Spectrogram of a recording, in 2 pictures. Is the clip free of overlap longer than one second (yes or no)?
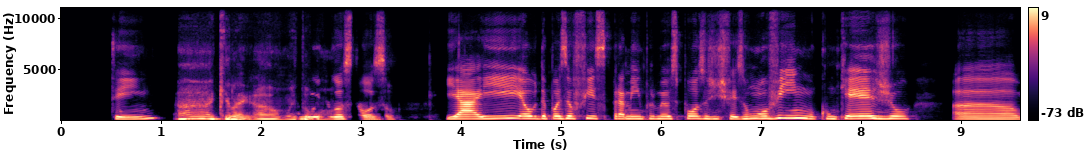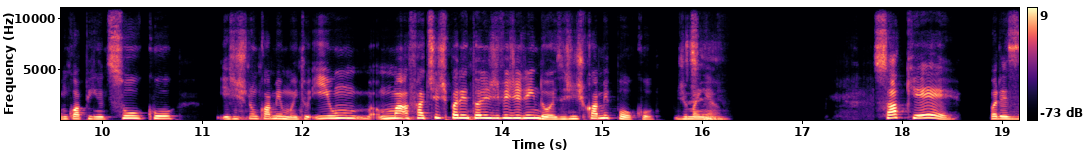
yes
